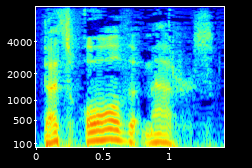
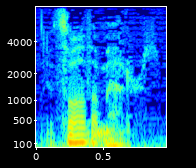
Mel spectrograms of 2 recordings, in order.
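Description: First: "all" leaned on, then a falling close; voicing Paul, press "all" and let it fall; stress on all. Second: Quiet echo. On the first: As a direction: land hard on "all" in "That's all that matters". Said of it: "And Paul said". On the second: Real, not acted. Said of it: "quiet echo of the quote".

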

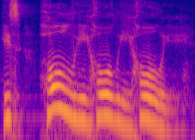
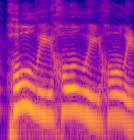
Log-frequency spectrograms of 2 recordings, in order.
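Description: First: Each holy slow and falling, fading on the last; holy, holy, holy said slowly, dying away in awe; threefold holy. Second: Preacher declaring holy, holy, holy to the congregation; emphatic threefold holy. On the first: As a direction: lean on every holy, letting the voice sink. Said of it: "And he's not just holy". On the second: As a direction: proclaim each holy, building from a ringing start. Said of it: "when they want to emphasize something". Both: Shown as a demonstration.

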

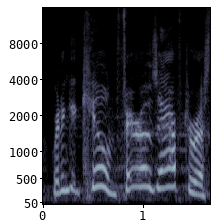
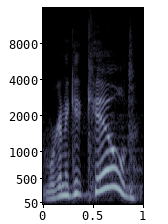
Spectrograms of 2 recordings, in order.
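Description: First: The fear breaks upward into a shrill-free high plea; mock panic. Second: A touch of panic, slightly higher; mock panic. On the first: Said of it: "They are in a panic". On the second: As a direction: start the alarm understated. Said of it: "crying out".

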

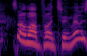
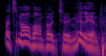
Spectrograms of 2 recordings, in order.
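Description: First: Said through a laugh. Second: Said in the usual way. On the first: Real, not acted. Pastor laughing at the shortfall, laughing. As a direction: let the laugh run through the words.

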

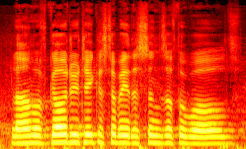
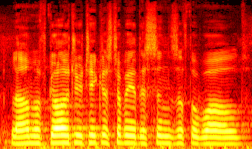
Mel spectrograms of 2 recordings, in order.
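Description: Both takes have the same delivery.

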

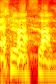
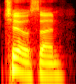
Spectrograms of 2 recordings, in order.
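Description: First: High loud yell. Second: Said in the usual way. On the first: Real, not acted. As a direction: yell CHILL much higher and louder, son falling.

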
